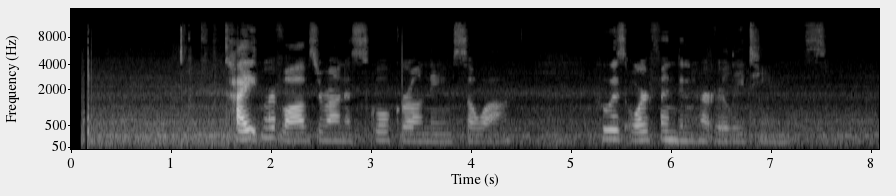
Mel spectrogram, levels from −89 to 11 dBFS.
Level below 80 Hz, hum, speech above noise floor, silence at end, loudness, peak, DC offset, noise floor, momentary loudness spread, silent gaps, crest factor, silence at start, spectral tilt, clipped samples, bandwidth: -70 dBFS; none; 27 dB; 1.25 s; -27 LUFS; -2 dBFS; under 0.1%; -55 dBFS; 25 LU; none; 28 dB; 0.15 s; -4 dB/octave; under 0.1%; 11.5 kHz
